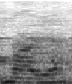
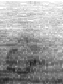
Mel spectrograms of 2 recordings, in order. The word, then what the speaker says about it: Maricel: Magandang gabi Maria niyo ba ang dream ko yun na marinig niyo magandang gabi. Mara yun talaga ang pangalan ang pronunciation ng pangalan Mar. Hindi Maria actually dati po Maria tawag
